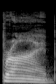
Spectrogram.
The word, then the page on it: bribe: American English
